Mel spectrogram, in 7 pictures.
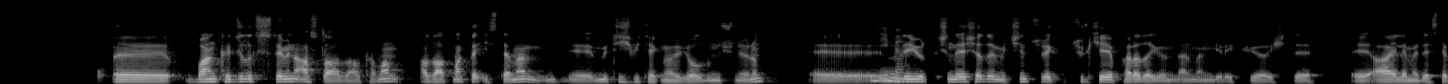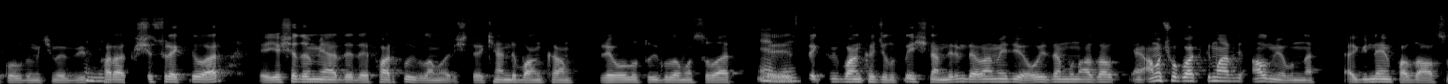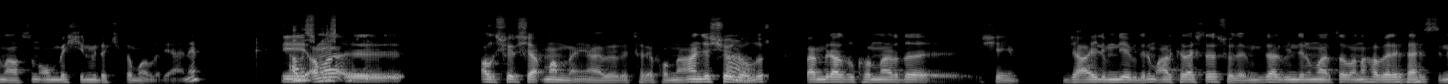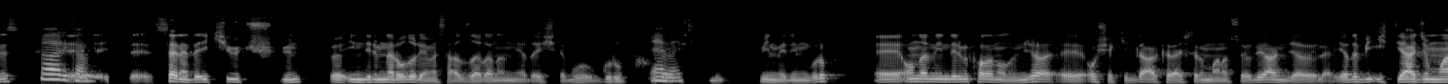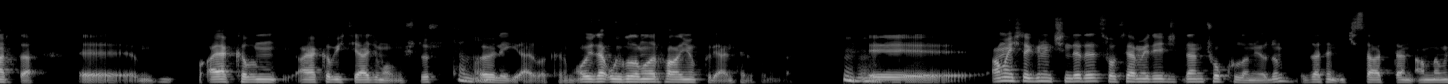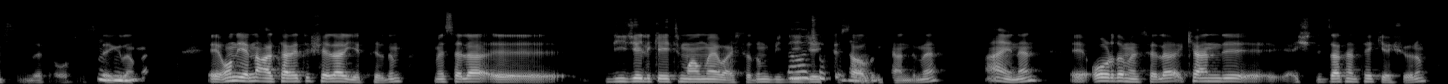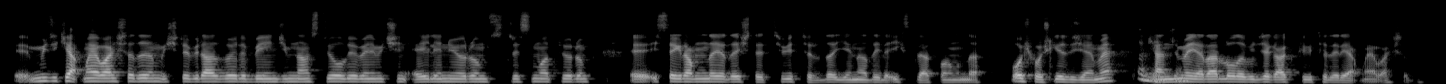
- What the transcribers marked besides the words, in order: static; tapping; distorted speech; laughing while speaking: "edersiniz"
- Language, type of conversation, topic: Turkish, podcast, Ekran kullanımı uykunu nasıl etkiliyor ve bunun için neler yapıyorsun?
